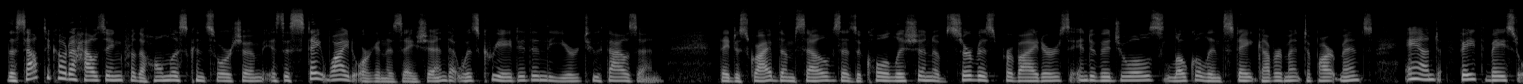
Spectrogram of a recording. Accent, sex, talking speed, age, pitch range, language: American, female, 140 wpm, 50-69, 160-200 Hz, English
